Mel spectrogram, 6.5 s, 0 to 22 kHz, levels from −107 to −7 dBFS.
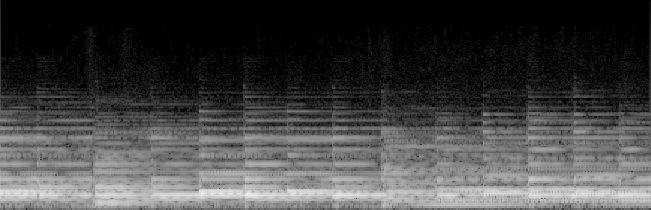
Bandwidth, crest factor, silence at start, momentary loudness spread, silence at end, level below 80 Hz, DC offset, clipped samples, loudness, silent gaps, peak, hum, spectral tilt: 2.6 kHz; 14 dB; 0 s; 7 LU; 0 s; -54 dBFS; under 0.1%; under 0.1%; -25 LUFS; none; -10 dBFS; none; -12.5 dB/octave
